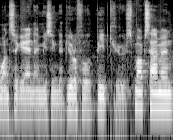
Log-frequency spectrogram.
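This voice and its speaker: The voice has ordinary pitch variation. Faint music plays in the background. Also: man. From France. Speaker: chef; chef host. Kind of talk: cooking tutorial. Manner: animated. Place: kitchen.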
